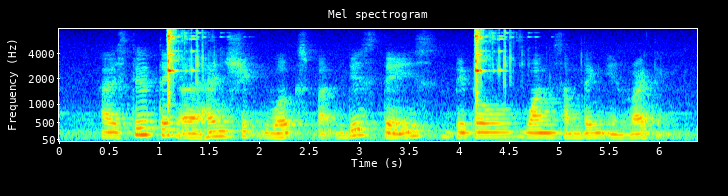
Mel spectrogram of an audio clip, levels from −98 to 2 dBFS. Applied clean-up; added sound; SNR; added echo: none; Shatter; 1 dB; none.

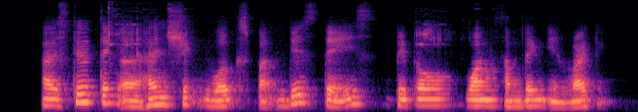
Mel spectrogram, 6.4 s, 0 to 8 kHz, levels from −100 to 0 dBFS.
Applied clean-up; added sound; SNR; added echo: neural mask model DeepFilterNet 3.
